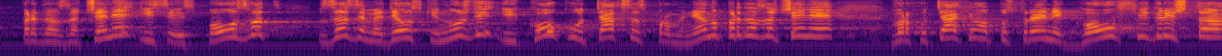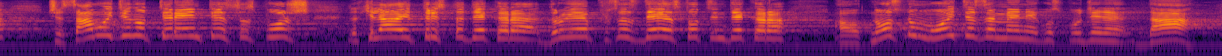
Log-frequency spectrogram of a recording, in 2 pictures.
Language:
Bulgarian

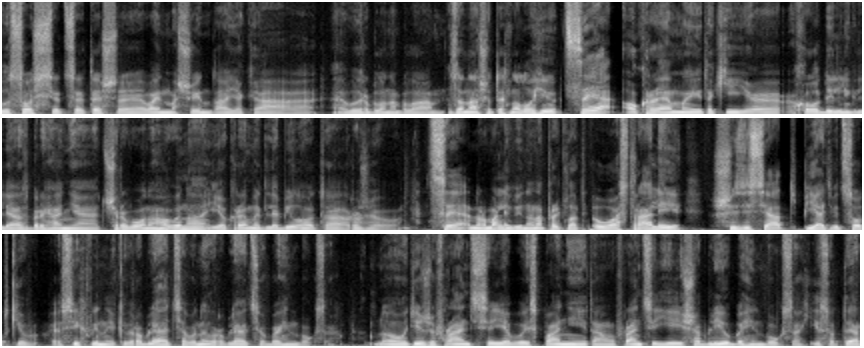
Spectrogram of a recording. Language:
Ukrainian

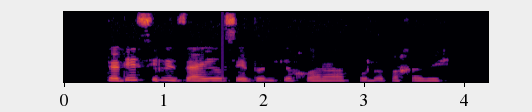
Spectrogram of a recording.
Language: Pashto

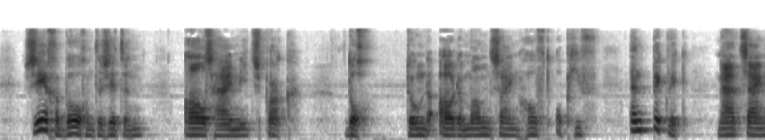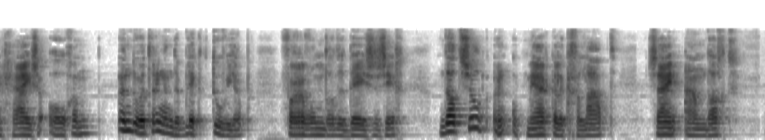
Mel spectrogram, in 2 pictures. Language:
Dutch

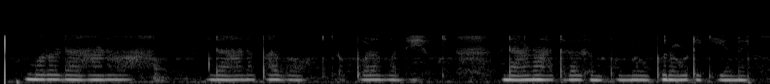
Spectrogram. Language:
Odia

